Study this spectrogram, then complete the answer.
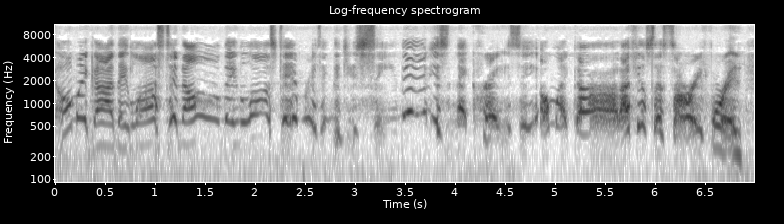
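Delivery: very high, squealy gossiping voice; mock a toxic gossip feigning pity; fake-sympathy gossip. Toxic gossip to friends about her downfall, high fake-pity voice. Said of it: "go run their mouths to all their toxic friends and say".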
